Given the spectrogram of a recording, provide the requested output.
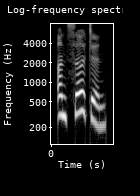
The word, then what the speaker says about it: uncertain: an iambic pentameter line uncertain in tne second line is accented on tne final syllable the verbal ink ending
